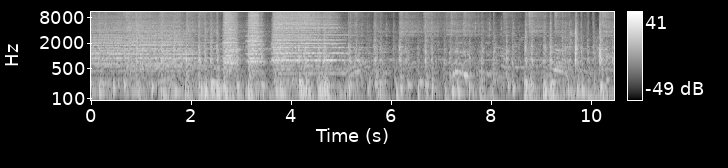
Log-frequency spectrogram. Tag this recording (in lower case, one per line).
music
speech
